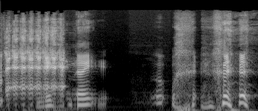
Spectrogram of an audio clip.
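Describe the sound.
A goat bleating sound effect: a loud, wavering bleat, followed by a brief silence and then a person talking.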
